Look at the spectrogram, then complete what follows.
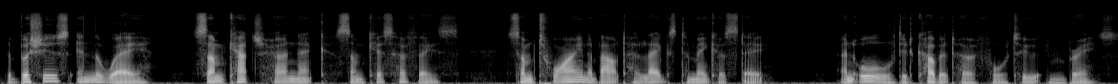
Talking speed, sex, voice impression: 160 wpm, male, masculine, adult-like, tensed, slightly powerful, clear, fluent, cool, calm, reassuring, wild, slightly strict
